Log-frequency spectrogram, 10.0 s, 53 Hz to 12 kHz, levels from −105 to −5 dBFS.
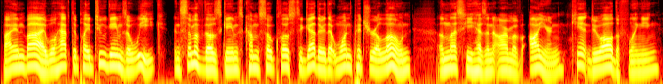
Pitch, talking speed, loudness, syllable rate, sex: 140 Hz, 215 wpm, -19 LUFS, 5.3 syllables/s, male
